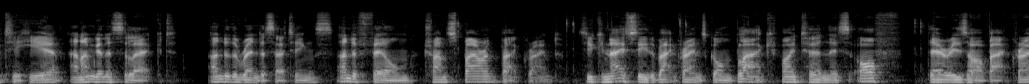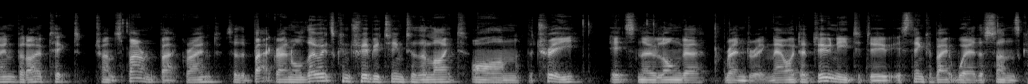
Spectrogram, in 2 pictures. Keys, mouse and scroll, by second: 0.6-2.4 scroll down 1, 4.6 click, 6.7 click, 9.2 click, 12.0 click, 16.3 click, 17.3 scroll down 1, 17.4 middle click, 17.9 scroll down 1, 18.3 scroll up 1, 18.4-20.4 scroll down 1, 20.4 right click.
